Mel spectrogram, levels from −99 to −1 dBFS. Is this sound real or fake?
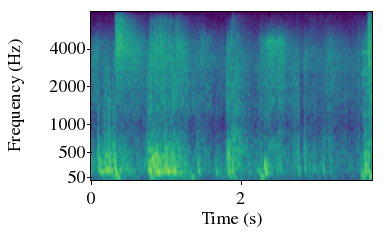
real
